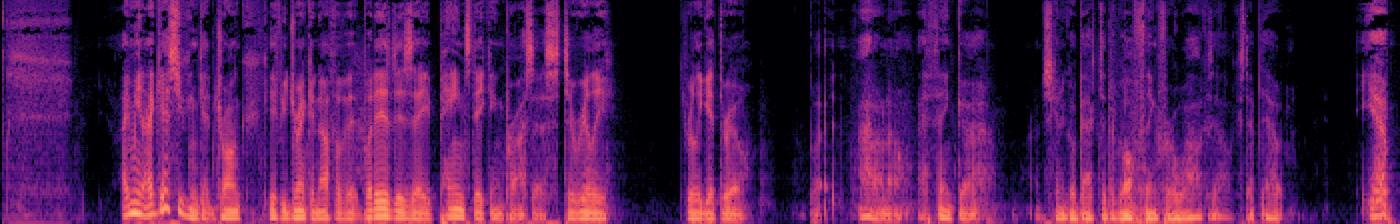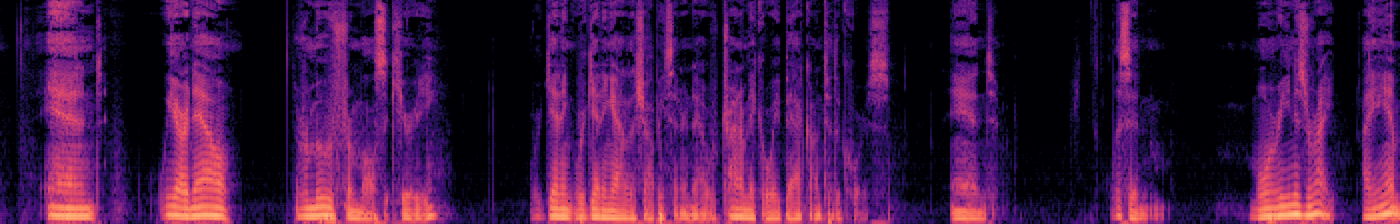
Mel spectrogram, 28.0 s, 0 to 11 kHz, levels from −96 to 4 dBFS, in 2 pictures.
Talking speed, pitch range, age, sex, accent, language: 185 wpm, 90-115 Hz, 30-49, male, American, English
